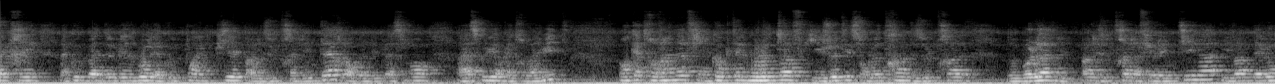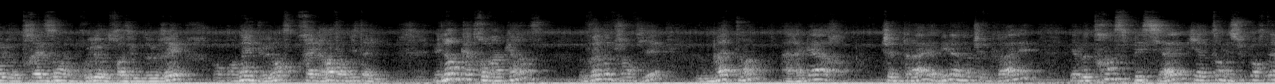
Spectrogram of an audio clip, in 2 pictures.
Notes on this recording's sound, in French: Version audio de la conférence. Au Centre de la Vieille Charité, Marseille en octobre 2018.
